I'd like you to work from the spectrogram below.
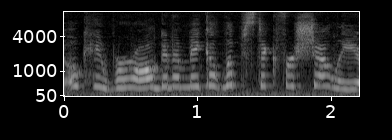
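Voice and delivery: high, chirpy mock host voice; imitating a cheerful host at an adult party. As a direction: announce it like a peppy party organizer.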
